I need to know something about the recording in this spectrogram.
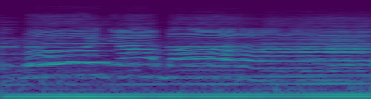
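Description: Portuguese folk song sung to concertina accompaniment; the sung line ends near the end, leaving steady held notes.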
